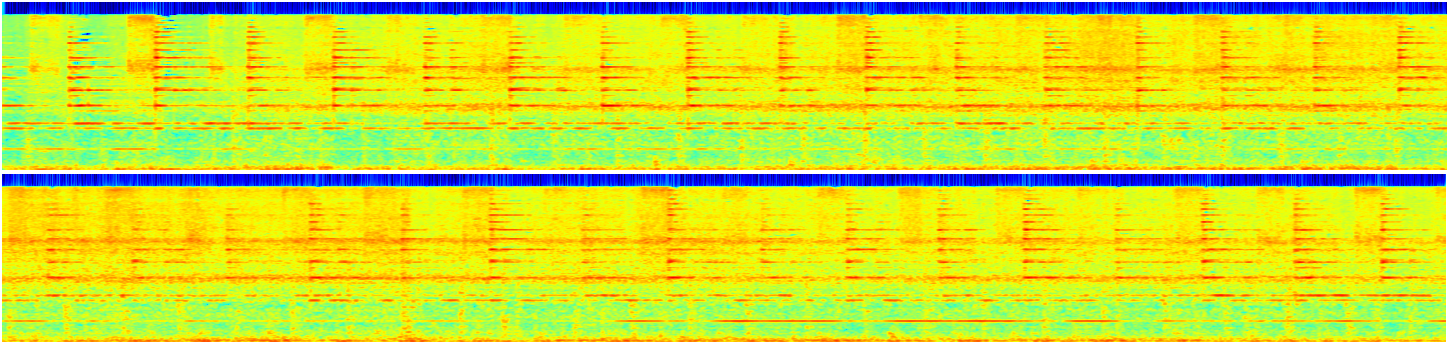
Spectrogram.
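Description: Railroad cars rolling past on the adjacent track: a steady low rumble with wheels clicking over the rail joints and steady whining tones over it throughout.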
